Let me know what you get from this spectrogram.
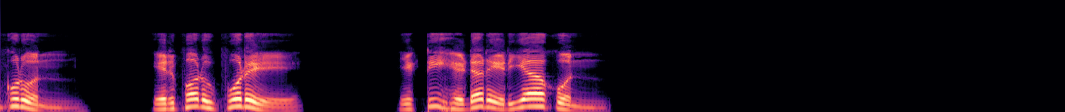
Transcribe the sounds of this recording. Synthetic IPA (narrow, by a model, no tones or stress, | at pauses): kɔɾun | eɾpɔɾupɔɾe | ek̚ʈiɦeɖəɾeɽijakon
